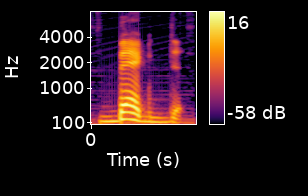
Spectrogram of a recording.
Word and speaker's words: begged: Es muy común decir begged. La gente, los hispanohablantes, cuando inician en el inglés, pronuncian así, pero es incorrecto. Escuchen de nuevo cómo digo. Begged. Begged. Pronuncio la ED como una letra D y esta E prácticamente queda muda.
